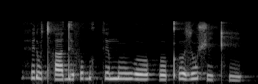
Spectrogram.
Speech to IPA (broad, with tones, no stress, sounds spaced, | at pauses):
h ɪ˦ ɾ u˨ tʰ a˨˦ d ɪ˨ f ʊ˦ ɡʷ ɪ˦ k ɪ˦ m uː˦ w o˦ | o˨ kʼ ʊ˦˨ z u˦ ʃ i˨ kʰ i˨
